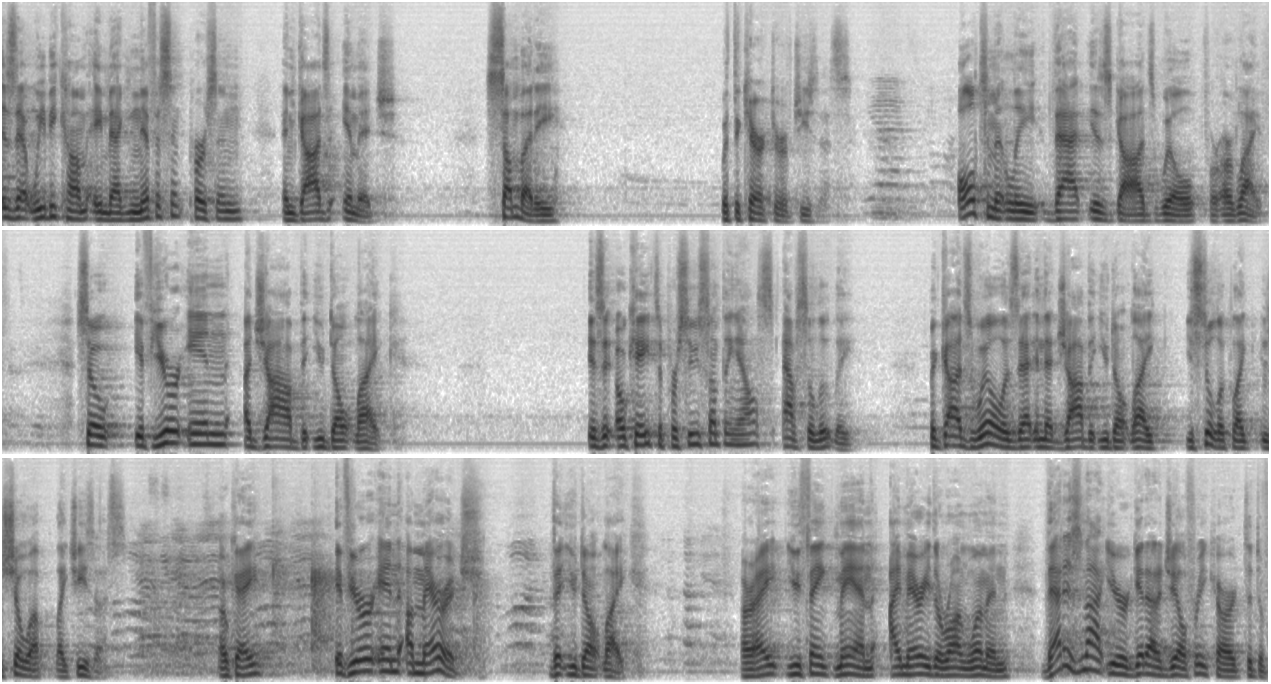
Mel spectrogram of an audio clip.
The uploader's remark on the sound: a sermon he delivered at The Garden Church in Bakersfield, CA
